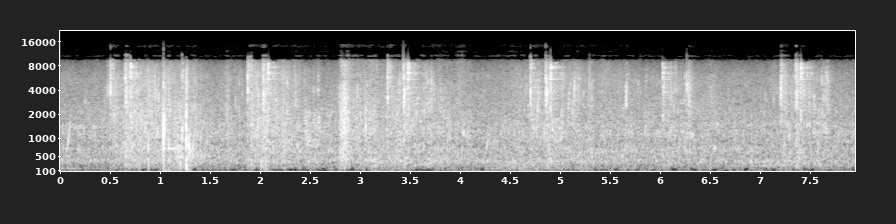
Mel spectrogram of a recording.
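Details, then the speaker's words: Newly installed homemade hydraulic ram pump irrigating a sequoia sapling: splashy clack almost one second apart over trickling water, lower frequency than expected; pump cycling steadily and already lifting water over the ridge. "There it is. It's in operation. As I said, the frequency is a lot lower. I expect it to chatter. This is almost 1 second apart."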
